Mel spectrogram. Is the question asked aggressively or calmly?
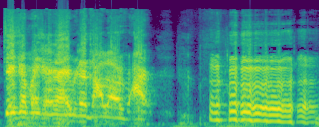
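aggressively. It is asked loudly and aggressively.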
